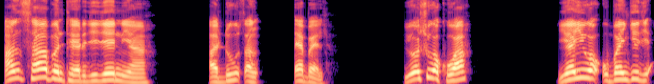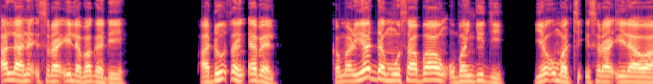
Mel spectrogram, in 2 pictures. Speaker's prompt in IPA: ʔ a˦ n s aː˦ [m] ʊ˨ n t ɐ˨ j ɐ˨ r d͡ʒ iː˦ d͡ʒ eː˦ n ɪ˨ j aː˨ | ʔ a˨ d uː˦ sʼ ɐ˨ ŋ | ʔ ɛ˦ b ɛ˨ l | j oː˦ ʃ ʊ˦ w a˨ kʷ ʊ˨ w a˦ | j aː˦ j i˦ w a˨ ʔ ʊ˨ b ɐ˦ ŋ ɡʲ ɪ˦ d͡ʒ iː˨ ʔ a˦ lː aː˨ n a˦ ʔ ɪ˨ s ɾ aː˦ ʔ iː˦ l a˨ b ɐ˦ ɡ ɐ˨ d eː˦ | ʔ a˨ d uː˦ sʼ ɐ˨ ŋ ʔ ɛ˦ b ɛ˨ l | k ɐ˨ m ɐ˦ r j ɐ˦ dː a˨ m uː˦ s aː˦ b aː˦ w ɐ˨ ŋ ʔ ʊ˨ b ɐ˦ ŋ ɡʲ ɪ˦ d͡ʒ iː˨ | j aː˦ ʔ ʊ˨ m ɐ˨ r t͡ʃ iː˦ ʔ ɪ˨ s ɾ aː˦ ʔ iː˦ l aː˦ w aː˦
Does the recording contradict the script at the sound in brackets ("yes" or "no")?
yes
